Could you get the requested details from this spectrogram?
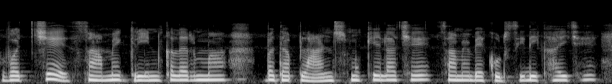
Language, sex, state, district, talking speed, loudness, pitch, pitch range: Gujarati, female, Gujarat, Valsad, 135 wpm, -13 LUFS, 200 Hz, 190-210 Hz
